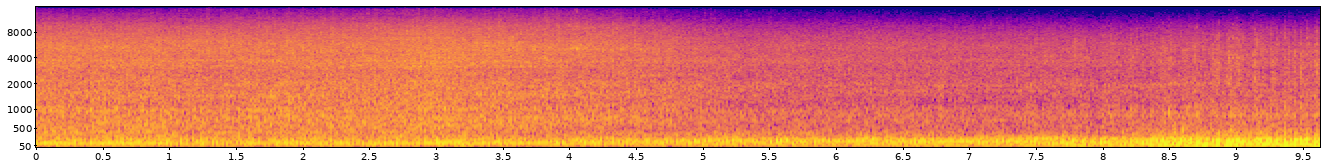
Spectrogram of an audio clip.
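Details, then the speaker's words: 1964 Chevy Bel Air with replacement 350 small-block V8 and Carter AFB carb, after sitting for years: steady fast idle, slightly uneven underneath; won't idle down, must stay 800–1000 rpm or it stalls. "dol it doesn't want to come down it's got to stay 800 to 1000 RPM or it just stalls out"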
